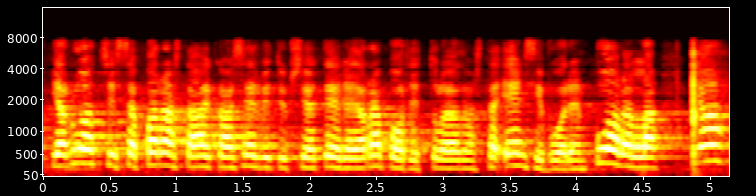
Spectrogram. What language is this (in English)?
Finnish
